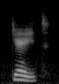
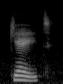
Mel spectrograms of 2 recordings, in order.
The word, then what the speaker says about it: gate: 소리 a 소리가 나는 거죠 그래서 발음이가 됩니다 발음해 볼게요 gate gate 좋습니다 같이 적어 볼게요 g a t gate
